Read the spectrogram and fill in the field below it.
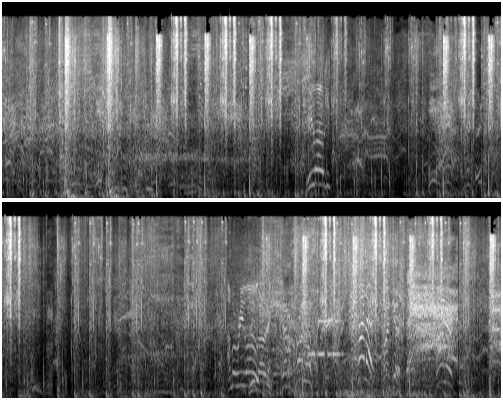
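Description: Creatures shriek and growl nearby.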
